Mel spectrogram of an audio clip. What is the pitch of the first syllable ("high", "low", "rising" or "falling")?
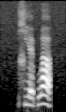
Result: low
